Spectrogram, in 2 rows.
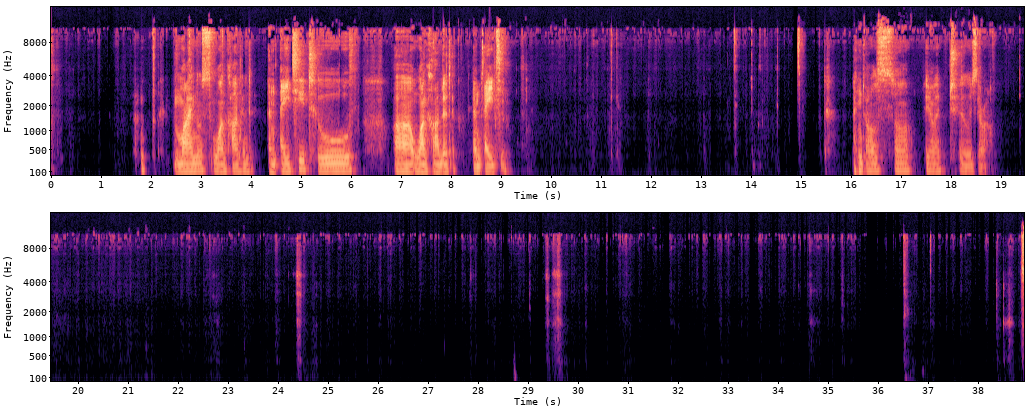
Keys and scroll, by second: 2.5-3.9 typing, 8.6 8, 8.9 0, 9.3 Return, 11.5 Tab, 11.6-12.6 typing, 14.0-16.0 typing, 37.4-38.3 typing.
